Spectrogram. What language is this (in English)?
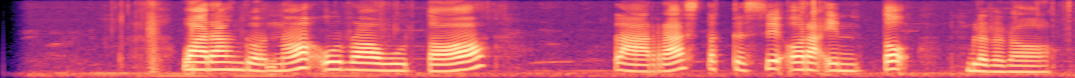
Javanese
